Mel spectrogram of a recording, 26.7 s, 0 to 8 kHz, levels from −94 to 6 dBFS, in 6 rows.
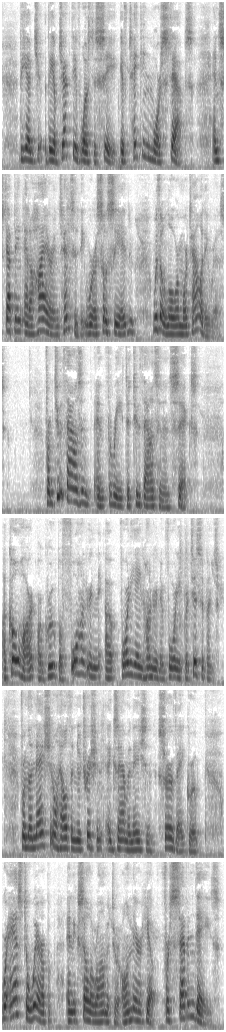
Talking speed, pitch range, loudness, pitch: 125 wpm, 150-200 Hz, -23 LUFS, 170 Hz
